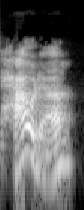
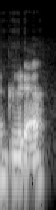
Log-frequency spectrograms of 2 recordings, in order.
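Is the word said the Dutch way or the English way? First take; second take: Dutch; English. First: It starts with a breathy Dutch throat sound. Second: It starts with a hard English G sound. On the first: The speaker calls it right. "how the Dutch pronounce it is" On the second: The speaker calls it wrong. "correcting people who say uh"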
